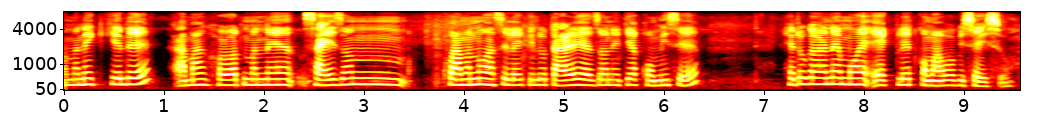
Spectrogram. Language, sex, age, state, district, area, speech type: Assamese, female, 45-60, Assam, Charaideo, urban, spontaneous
